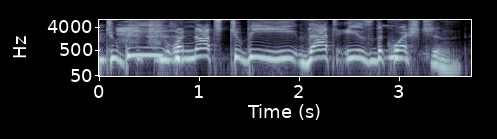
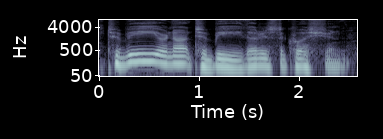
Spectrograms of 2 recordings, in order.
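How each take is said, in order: First: It is spoken loudly, with a strongly projected voice. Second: It is spoken quietly, without projecting the voice. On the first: People at the back of the room can hear it. The speaker calls it right. "You have to move your mouth and really project your voice" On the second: People at the back of the room cannot hear it. The speaker calls it wrong. "you cannot walk on the stage and say"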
